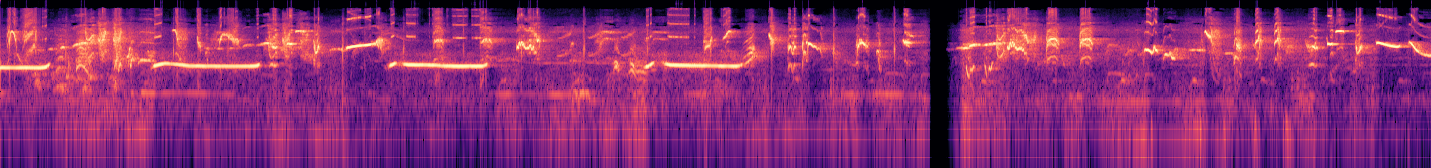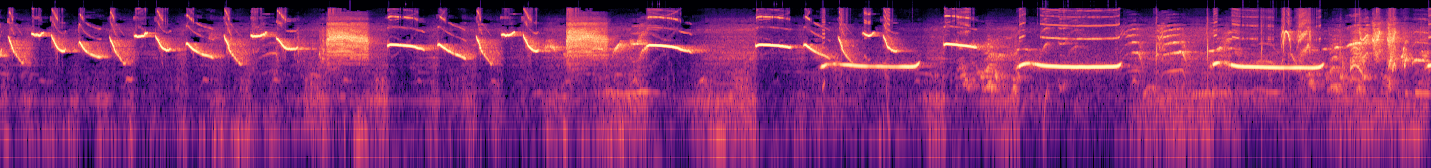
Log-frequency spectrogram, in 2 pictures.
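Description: Oriental magpie-robin (kacer) singing loudly and continuously. Long clear whistles repeat, mixed with quick rising slurs, and a fast run of falling notes comes in the middle of the song. There is a brief break a little past nine seconds in.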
